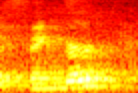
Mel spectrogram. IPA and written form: ˈfɪŋgɚ (finger)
